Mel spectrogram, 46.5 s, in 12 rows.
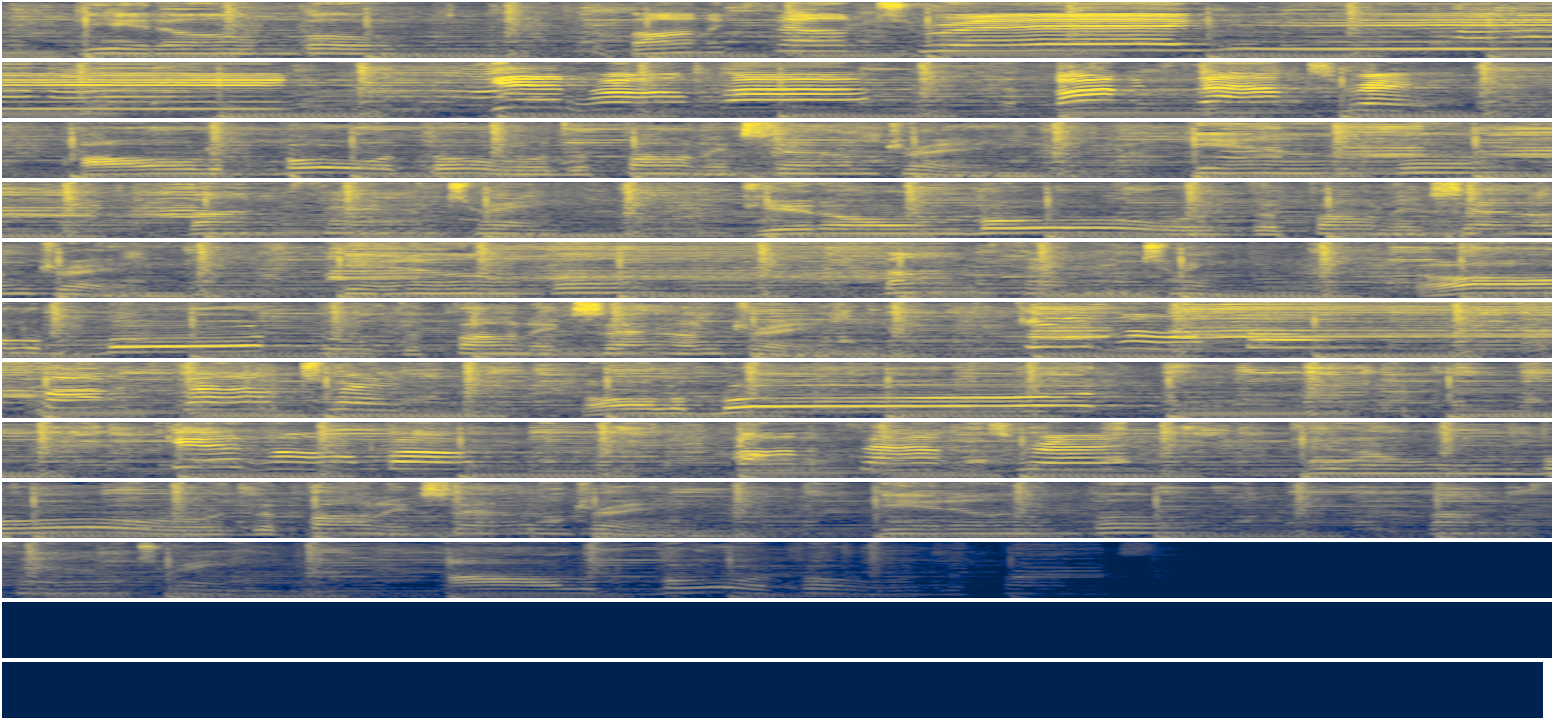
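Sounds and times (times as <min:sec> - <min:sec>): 
children's song: 0:00.2 - 0:26.2, 0:27.4 - 0:37.7.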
